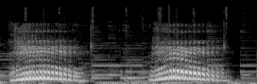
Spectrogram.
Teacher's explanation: To pronounce the Tahitian R, you will need to vibrate your tongue, or you can make noise of a drum roll with your mouth, like rrr, rrr. The tip of our tongue do some kind of vibration right behind our teeth. Let it come up in the rooftop of your mouth.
